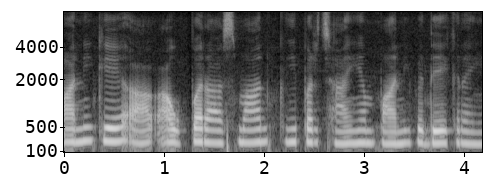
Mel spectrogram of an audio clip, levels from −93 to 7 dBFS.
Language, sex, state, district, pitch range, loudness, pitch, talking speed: Hindi, female, Odisha, Khordha, 215-235 Hz, -18 LUFS, 225 Hz, 185 wpm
